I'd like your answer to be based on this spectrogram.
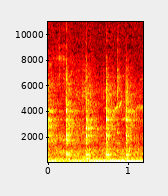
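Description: Five sharp taps on a hollow, termite-eaten wooden branch used as a didgeridoo, each giving a short, hollow knock with a mid-pitched ring near 630 Hz. The tapping checks whether the wood sounds hollow, and a steady low hum continues underneath.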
